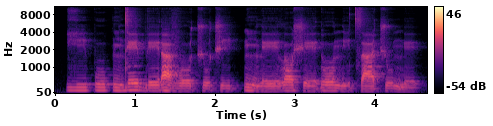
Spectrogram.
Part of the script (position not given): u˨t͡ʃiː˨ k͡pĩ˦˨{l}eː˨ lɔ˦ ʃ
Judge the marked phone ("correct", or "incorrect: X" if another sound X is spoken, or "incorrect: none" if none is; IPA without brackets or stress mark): correct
